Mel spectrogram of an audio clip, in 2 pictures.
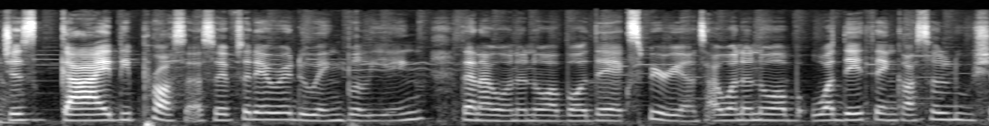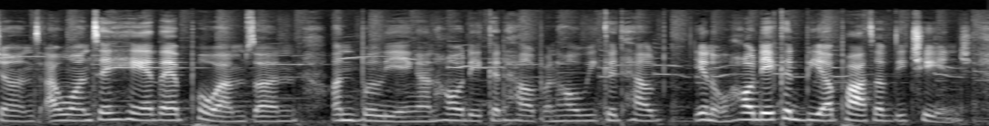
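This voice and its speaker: Speaking with a Trinidadian accent at a fairly quick pace, a woman keeps her medium-pitched voice at fairly even intonation. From Trinidad and Tobago. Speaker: spoken word poet and arts educator. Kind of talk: radio interview answer.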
